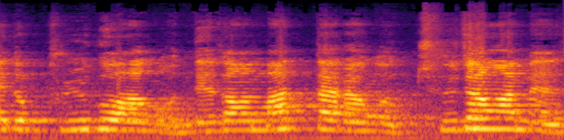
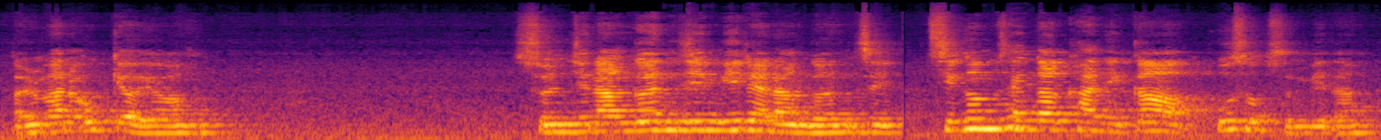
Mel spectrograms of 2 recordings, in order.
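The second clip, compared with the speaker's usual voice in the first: normal talking voice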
